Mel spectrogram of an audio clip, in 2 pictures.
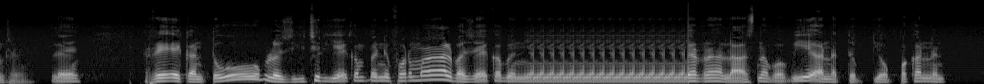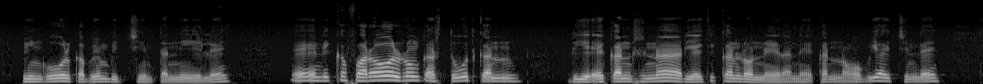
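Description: A DECT cordless phone buzz runs under the speech for the whole clip: a thin, steady buzz at 100 Hz, thick with harmonics, sitting around 30 dB below the voice. A DECT handset or base nearby transmits a radio burst every 10 ms, and the audio circuitry rectifies it into sound. Unlike mains hum at 50 or 60 Hz, which is smooth and rounded, this has a hard, raspy edge, and its pitch never shifts with the power supply.

From 5.34 s to 6.88 s there is a broken-record loop: a fragment about 100 ms long repeats exactly, back to back, 15 times, turning the speech into a rapid mechanical stutter. The likely cause is a player, encoder or stream that stalled and kept outputting the last piece it held, so the speech that belonged in those 1.5 seconds is lost. What separates this from a natural stammer or an echo is that each repeat is identical and does not decay.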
